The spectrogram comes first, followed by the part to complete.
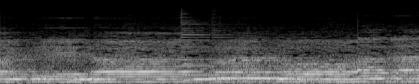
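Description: A group of Buddhist monks chanting together in unison: a low, steady drone of long held notes that step up and down in pitch.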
